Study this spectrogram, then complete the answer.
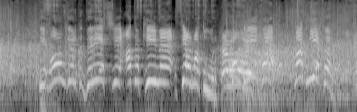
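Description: A young woman shouts excitedly.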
